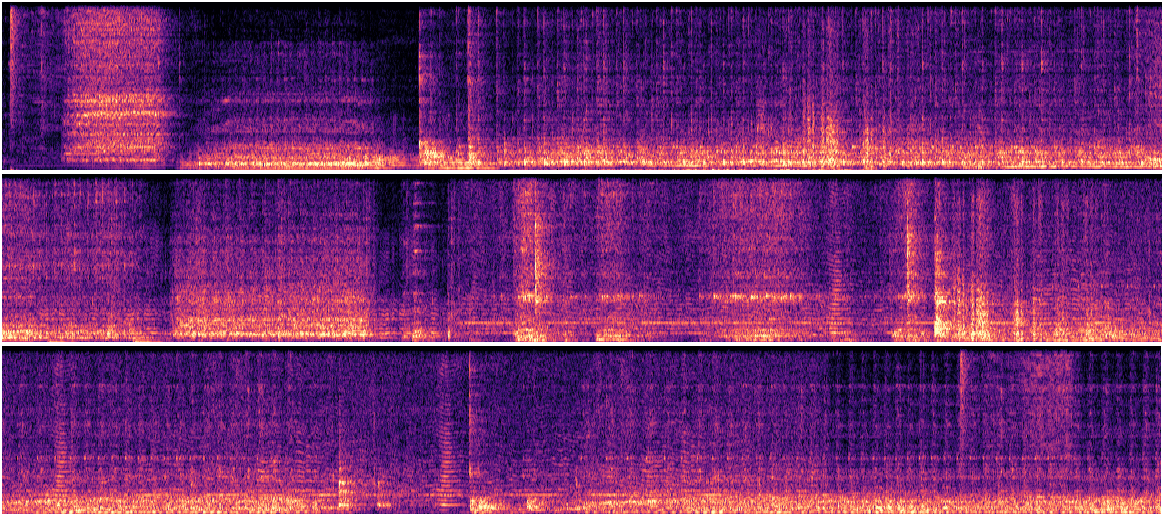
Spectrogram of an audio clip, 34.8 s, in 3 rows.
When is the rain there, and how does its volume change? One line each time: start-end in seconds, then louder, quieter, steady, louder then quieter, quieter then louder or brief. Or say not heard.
not heard.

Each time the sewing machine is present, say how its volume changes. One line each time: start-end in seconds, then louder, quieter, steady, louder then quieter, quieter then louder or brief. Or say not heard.
0.0-34.7 steady.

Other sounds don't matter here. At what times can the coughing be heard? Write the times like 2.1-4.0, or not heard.
not heard.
